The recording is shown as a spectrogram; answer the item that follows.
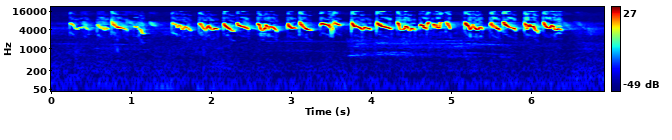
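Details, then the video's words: High-pitched song of an Oriental white-eye, a small green-backed, yellow-throated bird of Vietnamese forest and scrub: a continuous stream of quick wavering, slurred chirps after a soft start, steady for six seconds in a quiet setting. "Chim hót hay Vành Khuyên họng vàng đông dương"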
